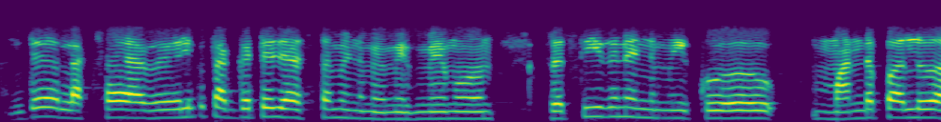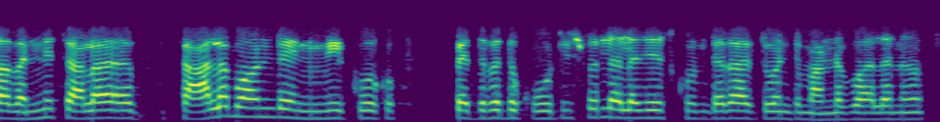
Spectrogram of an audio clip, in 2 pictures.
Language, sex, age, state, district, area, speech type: Telugu, male, 18-30, Andhra Pradesh, West Godavari, rural, conversation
